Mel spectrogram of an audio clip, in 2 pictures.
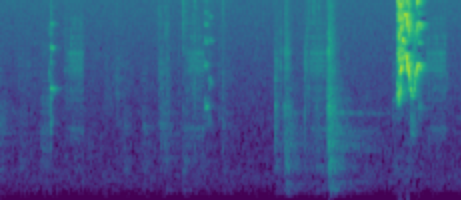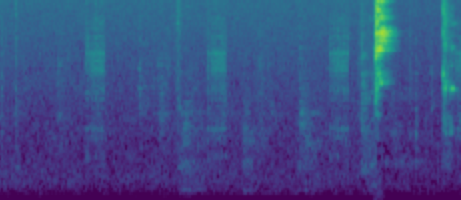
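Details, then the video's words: Pet rosy-faced lovebird giving occasional sharp, shrill high chirps among soft scratchy rustling and faint clicks; two loud harsh calls stand out several seconds apart. "Lovebird Chirping Sounds"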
